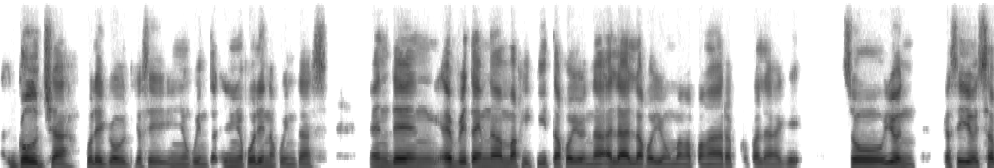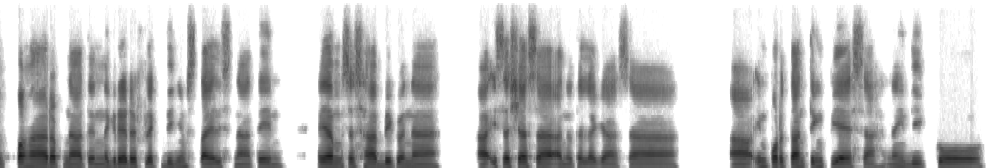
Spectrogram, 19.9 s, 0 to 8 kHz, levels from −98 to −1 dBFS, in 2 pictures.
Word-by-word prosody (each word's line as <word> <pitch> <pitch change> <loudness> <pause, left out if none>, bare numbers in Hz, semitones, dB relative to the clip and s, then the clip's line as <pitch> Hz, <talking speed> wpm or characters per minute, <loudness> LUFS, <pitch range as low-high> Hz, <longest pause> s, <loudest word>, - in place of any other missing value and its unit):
gold 170 -1 +6
siya, 120 -1 0
kulay 140 0 +2
gold 125 -3 -1
kasi, 120 -1 -4
yun 130 +1 -8
yung - - -12
kwinta 125 -2 -5
yun 140 +1 -3
yung - - -25
kulay 140 -1 +2
ng 135 - -7
kwintas. 115 -2 -6 0.4
And 165 0 -1
then, 160 -1 +4
everytime 170 0 +4
na 160 - +5
makikita 145 -3 -1
ko - - +3
'yon, 120 0 -2
naalala 130 0 +4
ko - - +3
yung 125 -1 -3
mga 125 0 -3
pangarap 115 -3 -2
ko - - -22
palagi. 105 -2 -5 0.4
So 145 -1 +4
'yon, 155 -7 +3 0.3
kasi 180 +2 +1
yung 175 0 +2
sa 175 -2 +2
pangarap 155 -2 +4
natin, 130 -1 -1
nagre-reflect 150 +1 +1
din 140 +1 -5
yung 145 - -9
styles 125 -1 0
natin. 115 +1 -4 0.4
Kaya 150 0 +6
masasabi 150 -3 -1
ko 135 - +1
na, 125 -2 -2 0.4
ah, 130 - +2
isa 165 +4 +1
siya 155 -1 +3
sa 140 -2 +2
ano 125 -1 -3
talaga, 110 -2 -3
sa, 115 0 -5 1.0
ah, 120 -1 +1
importanteng 140 -1 0
piyesa 120 -3 -1
na 130 +1 -6
hindi 130 0 -6
ko 125 -2 -1
135 Hz, 170 wpm, -23 LUFS, 120-150 Hz, 1.0 s, gold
